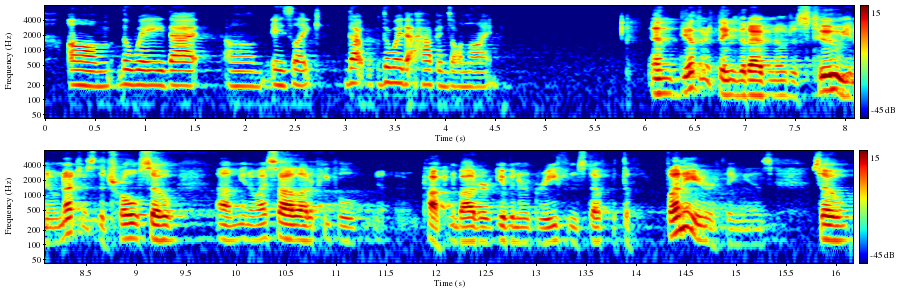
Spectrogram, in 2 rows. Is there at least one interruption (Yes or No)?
No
